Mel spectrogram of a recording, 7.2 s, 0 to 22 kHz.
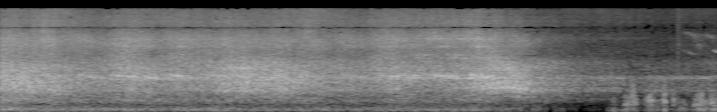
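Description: Coupled pair of Regio 2N double-deck electric multiple units passing at speed: a steady rush of wheels on rail and air. The noise drops away a little after five seconds in, as the last car goes by.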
